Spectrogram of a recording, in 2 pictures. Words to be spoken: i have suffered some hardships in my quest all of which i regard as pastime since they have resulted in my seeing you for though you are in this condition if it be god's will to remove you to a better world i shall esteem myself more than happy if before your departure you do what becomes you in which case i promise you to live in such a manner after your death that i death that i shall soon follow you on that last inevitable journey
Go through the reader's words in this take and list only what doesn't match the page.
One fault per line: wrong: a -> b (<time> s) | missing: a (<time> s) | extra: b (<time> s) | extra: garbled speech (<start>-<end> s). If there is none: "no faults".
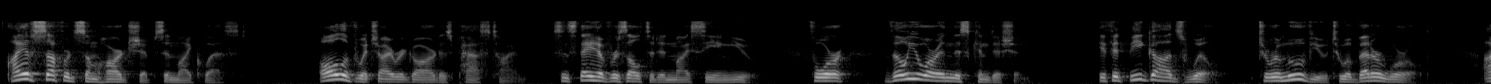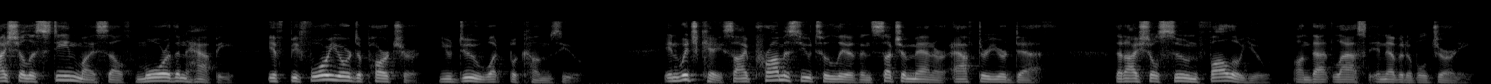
missing: death that i (26.3 s)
